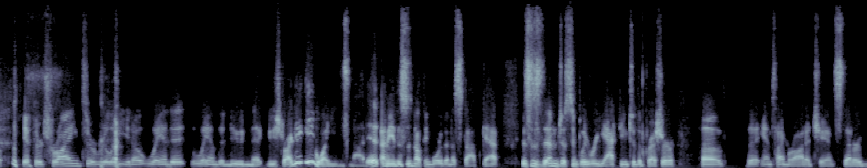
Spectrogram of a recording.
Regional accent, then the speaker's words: United States; as an American

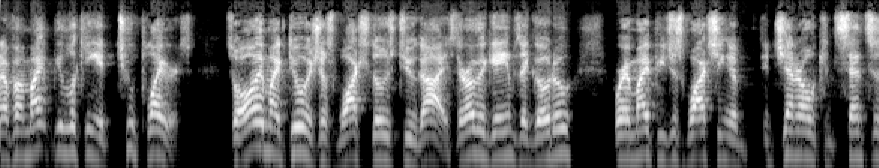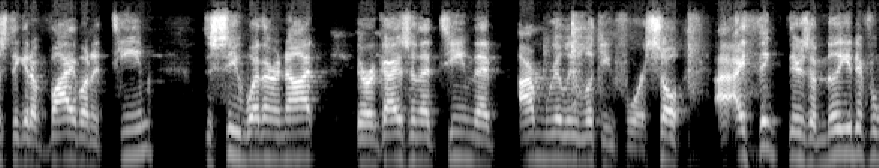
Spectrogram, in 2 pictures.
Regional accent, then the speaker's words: New York, United States; when I was growing up in New York

